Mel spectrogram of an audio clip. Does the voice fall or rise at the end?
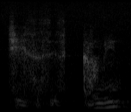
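rise. The voice rises at the end. The man is asking, full of doubt. "it sounded more like a question"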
